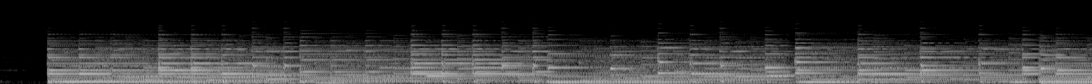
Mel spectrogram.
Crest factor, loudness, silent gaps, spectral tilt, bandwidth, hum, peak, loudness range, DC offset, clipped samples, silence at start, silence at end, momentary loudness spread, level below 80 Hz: 14 dB; -25 LUFS; none; -9 dB/octave; 6.6 kHz; none; -10 dBFS; 2 LU; under 0.1%; under 0.1%; 0.45 s; 0 s; 5 LU; -40 dBFS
